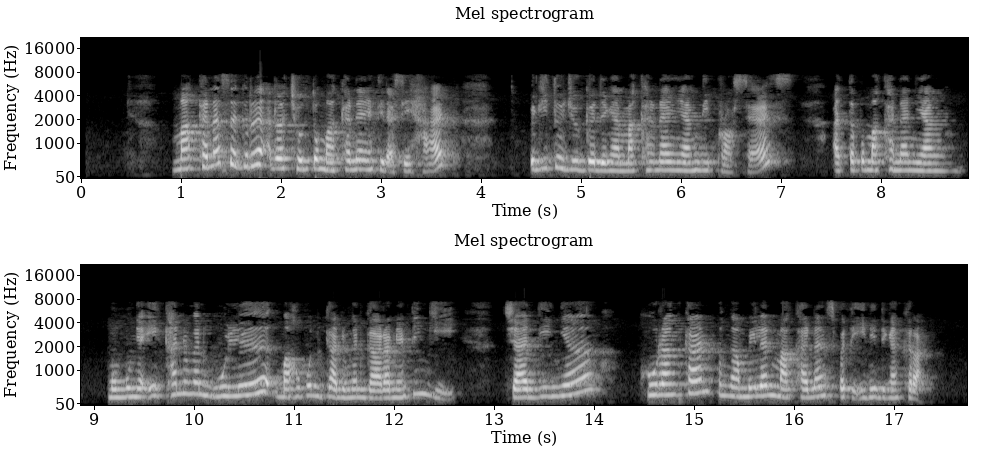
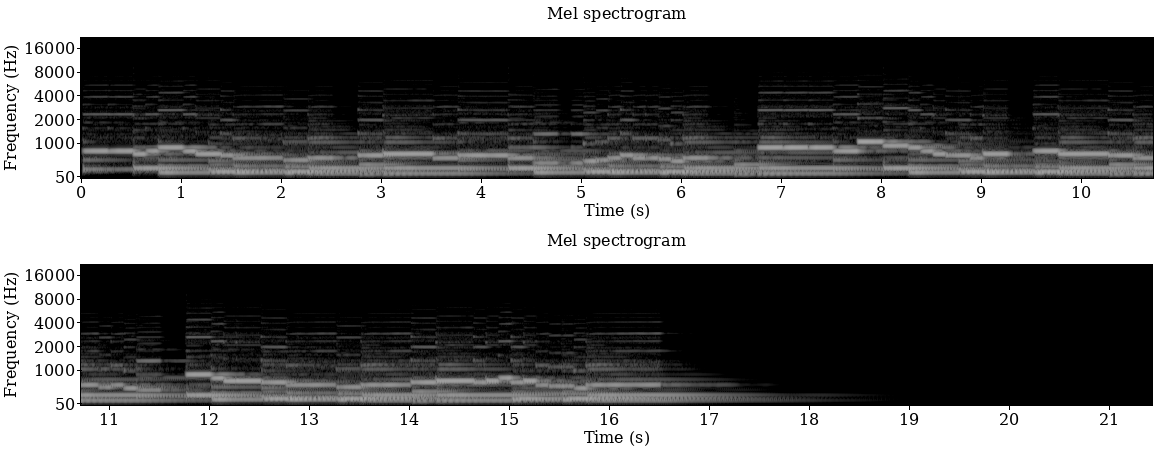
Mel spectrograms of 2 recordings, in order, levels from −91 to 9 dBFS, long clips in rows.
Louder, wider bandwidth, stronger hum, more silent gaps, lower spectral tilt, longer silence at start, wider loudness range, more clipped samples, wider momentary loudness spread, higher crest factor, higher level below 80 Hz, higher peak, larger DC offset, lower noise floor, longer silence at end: first, -16 LUFS vs -34 LUFS; first, 7.8 kHz vs 5.8 kHz; neither; neither; second, -4.5 dB/octave vs -10.5 dB/octave; first, 0.9 s vs 0 s; about the same, 4 LU vs 4 LU; neither; first, 9 LU vs 5 LU; about the same, 16 dB vs 14 dB; first, -66 dBFS vs under -90 dBFS; first, 0 dBFS vs -20 dBFS; neither; second, -60 dBFS vs under -90 dBFS; second, 0.4 s vs 4.15 s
